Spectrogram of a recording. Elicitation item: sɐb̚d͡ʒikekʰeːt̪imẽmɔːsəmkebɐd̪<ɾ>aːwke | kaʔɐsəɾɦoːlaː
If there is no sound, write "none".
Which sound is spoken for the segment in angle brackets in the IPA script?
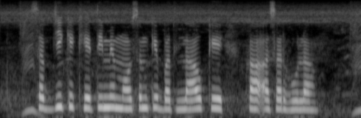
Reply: l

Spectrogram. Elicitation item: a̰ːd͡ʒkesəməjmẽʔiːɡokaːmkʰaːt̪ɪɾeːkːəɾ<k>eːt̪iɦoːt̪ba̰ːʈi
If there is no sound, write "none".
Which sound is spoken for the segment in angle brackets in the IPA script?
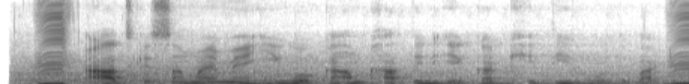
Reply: kʰ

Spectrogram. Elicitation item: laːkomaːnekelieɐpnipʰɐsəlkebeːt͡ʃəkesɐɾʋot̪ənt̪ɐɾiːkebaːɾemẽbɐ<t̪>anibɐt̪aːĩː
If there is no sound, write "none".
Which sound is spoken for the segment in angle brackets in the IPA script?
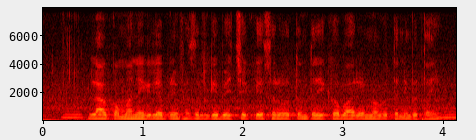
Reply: t̪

